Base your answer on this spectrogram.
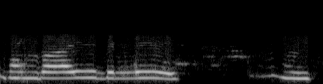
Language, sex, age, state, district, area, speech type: Maithili, female, 18-30, Bihar, Sitamarhi, rural, conversation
